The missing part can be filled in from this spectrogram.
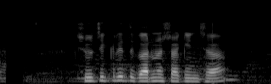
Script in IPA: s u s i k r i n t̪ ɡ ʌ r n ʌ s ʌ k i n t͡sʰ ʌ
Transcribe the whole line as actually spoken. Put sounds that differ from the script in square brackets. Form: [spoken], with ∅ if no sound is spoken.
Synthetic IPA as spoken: s u [t͡s] i k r i [∅] t̪ ɡ ʌ r n ʌ s ʌ k i n t͡sʰ ʌ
